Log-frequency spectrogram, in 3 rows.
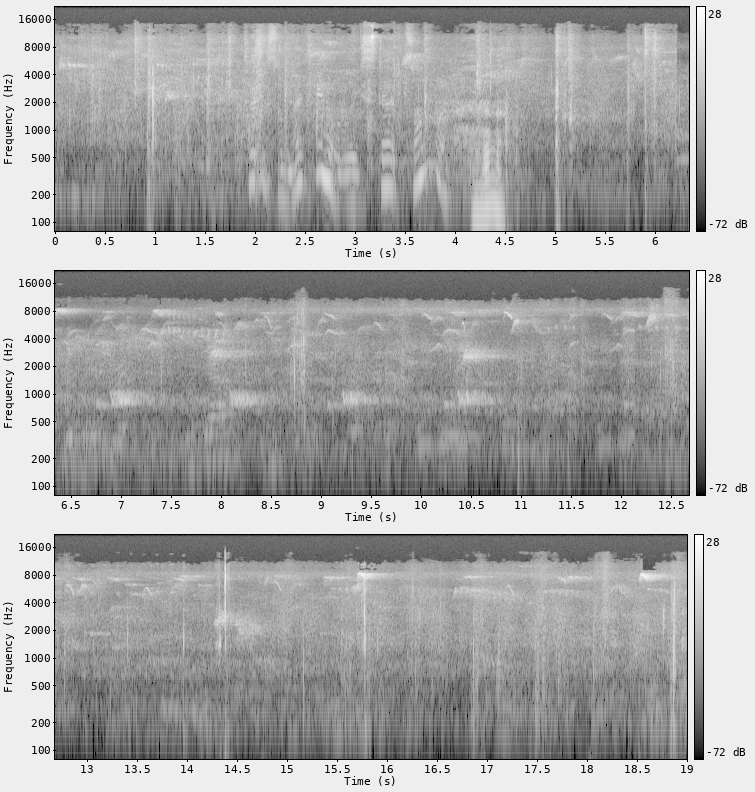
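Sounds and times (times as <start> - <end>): footsteps on a path: 0.0 - 6.2, 10.8 - 19.0
birds chirping: 0.0 - 19.0.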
